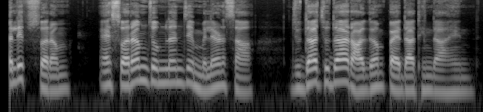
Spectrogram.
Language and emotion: Sindhi, neutral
